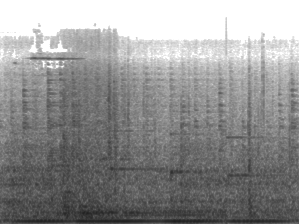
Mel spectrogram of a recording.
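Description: Continuous low rumble of a city tram coming to a stop, a steady heavy drone with faint high metallic squeal tones and no speech.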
